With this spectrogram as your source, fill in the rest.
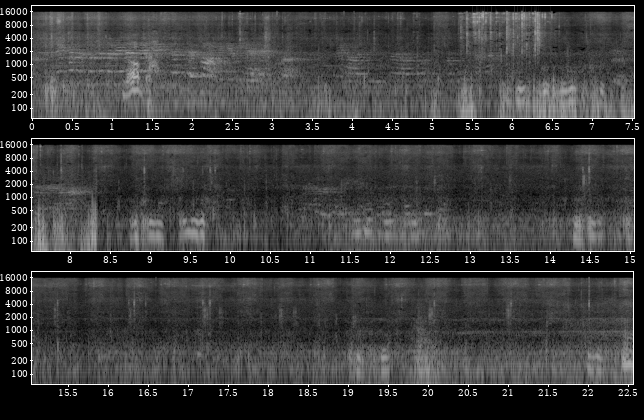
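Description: A dog's claws tap on a hard floor as it walks.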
